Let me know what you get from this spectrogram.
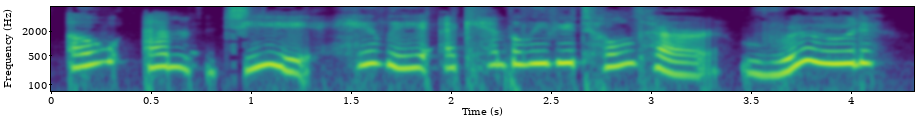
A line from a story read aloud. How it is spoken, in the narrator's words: Mina snapped indignantly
